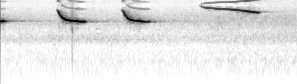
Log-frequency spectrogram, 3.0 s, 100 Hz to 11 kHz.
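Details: Red-winged blackbird (Agelaius phoeniceus), persistent near the Decorah bald eagle nest, Iowa, 20 July 2023, giving three thin, high, down-slurred whistles about a second apart, the last longer and higher, over a faint hum.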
